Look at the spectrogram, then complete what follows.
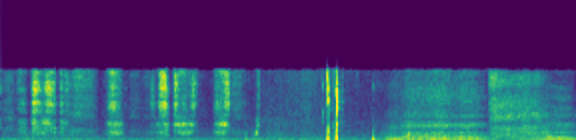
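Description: Felt-tip marker writing on a paper flip chart sheet: a quick run of short strokes, then a single sharp tick about two and a half seconds in.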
